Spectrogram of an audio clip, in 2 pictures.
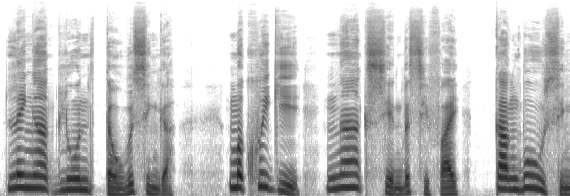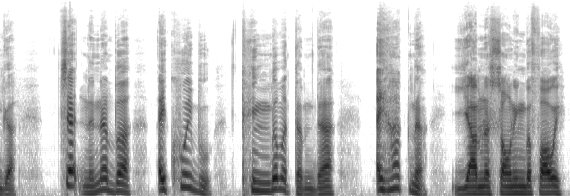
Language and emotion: Manipuri, angry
